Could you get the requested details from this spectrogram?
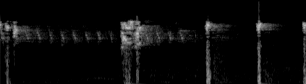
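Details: Lovebird chick after therapy, in the ngeriwik style: a fluttering run of faint high twitters, then a loud scratchy burst, followed by single sharp chirps spaced about half a second apart.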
